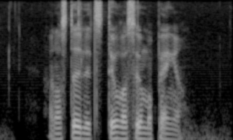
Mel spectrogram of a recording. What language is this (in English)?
Swedish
